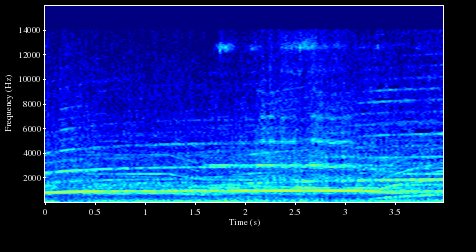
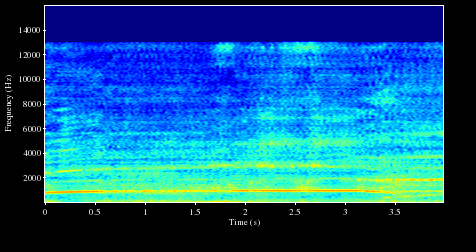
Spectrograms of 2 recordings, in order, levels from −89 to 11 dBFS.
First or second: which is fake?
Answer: second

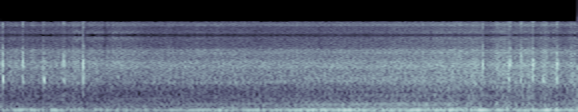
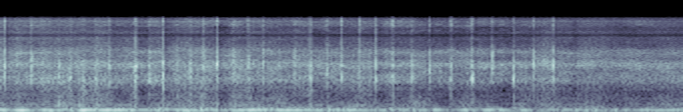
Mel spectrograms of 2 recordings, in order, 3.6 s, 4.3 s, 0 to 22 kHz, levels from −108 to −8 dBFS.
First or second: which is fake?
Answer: second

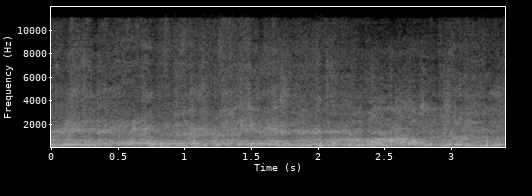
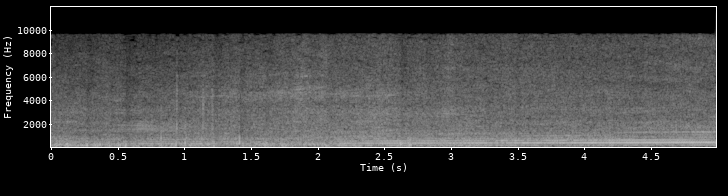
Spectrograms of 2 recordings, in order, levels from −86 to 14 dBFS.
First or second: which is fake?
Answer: first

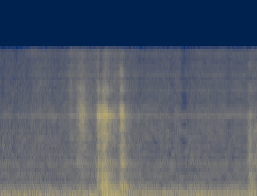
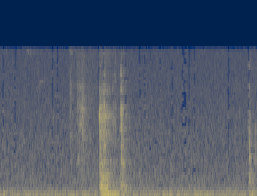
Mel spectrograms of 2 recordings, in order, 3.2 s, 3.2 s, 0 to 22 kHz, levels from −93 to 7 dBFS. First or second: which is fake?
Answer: first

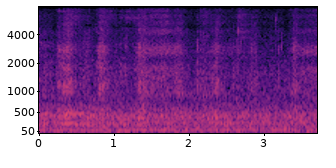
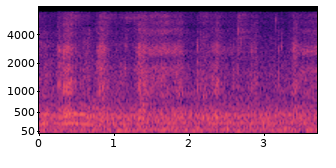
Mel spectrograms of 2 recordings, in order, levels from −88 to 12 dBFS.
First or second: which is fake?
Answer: first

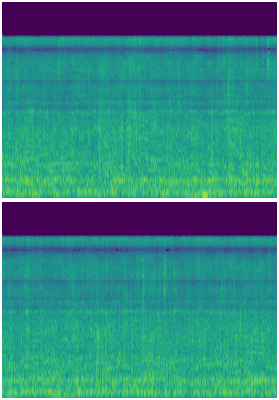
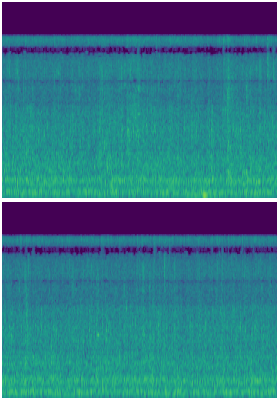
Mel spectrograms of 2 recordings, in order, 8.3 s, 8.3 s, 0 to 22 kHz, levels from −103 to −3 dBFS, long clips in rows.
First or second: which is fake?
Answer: first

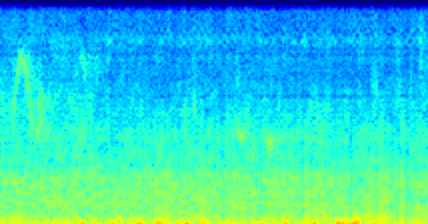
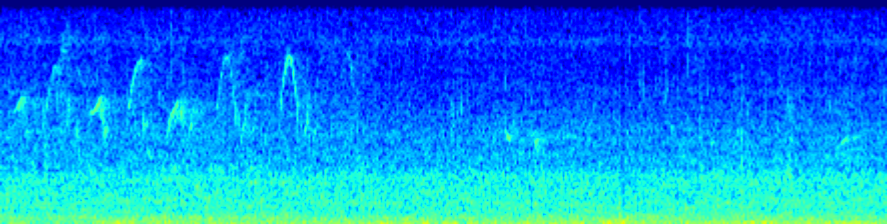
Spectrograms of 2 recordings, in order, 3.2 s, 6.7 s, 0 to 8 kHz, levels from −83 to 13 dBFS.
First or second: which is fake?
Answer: first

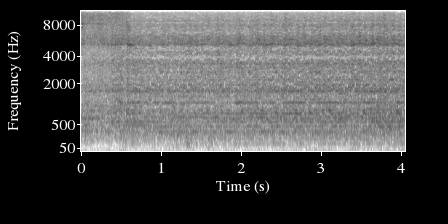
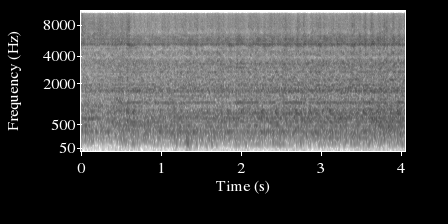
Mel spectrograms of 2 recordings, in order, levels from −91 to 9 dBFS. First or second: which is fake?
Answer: second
